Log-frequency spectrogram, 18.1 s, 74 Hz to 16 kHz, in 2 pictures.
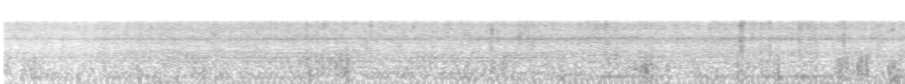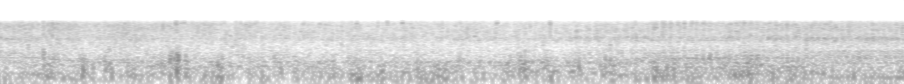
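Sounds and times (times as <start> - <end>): outboard motor running: 0.0 - 18.0
wind on microphone: 0.1 - 18.0.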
